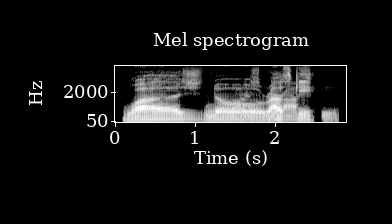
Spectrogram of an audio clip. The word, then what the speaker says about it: Wojnarowski: I'm definitely not pronouncing that. Wojnarowski.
